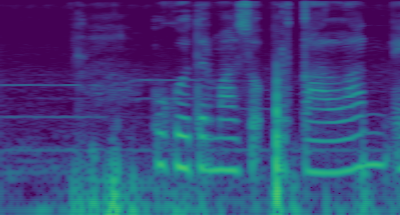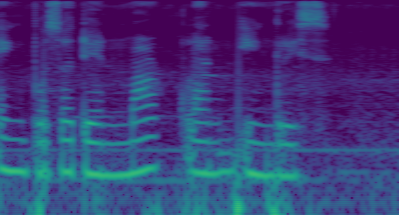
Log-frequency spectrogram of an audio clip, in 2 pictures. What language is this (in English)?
Javanese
